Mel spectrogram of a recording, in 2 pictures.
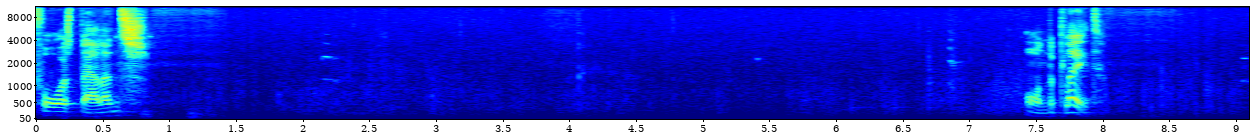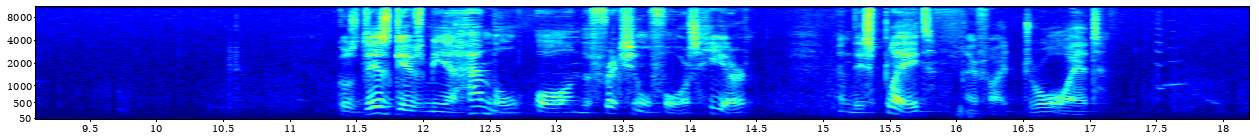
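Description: A middle-aged man lectures calmly into a close microphone, with pauses.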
